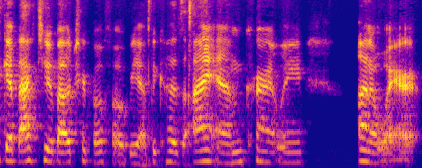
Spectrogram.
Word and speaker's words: trypophobia: It says that it's like the word try, T-R-Y, P-O phobia.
